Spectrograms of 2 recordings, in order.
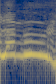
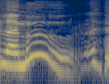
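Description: First: "l'amour" sung high and loud, falling away; swooning l'amour. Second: "l'amour" drawn out high, lilting upward; rising l'amour. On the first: Duchess sighs "l'amour" high, falling. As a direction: let "l'amour" sigh downward. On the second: Duchess repeats "l'amour", lilting up. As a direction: let "l'amour" lift like a question of delight. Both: A narrator's reading.

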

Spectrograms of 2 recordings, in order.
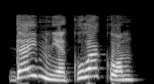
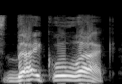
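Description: First: High, slow alien voice; Rocky asking for a fist bump his own way; Rocky's garbled phrase. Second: Дай кулак! said slow and emphatic; laughing correction of the alien's phrase. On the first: Acted. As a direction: proudly get the phrase wrong. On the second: Shown as a demonstration. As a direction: spell out Дай кулак! as a teacher. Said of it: "Надо говорить".

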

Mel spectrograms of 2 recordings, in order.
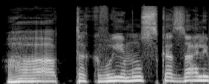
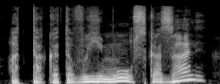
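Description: First: Very high, slow, indignant outburst; sudden revolt, pitched high throughout; rebellious exclamation. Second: High rising question, taken aback; shocked, pitch climbing to the end; gasped realisation. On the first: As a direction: draw out the opening, then challenge. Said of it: "воскликнула Мария, внезапно взбунтовавшись". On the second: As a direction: gasp it as the truth sinks in. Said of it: "ахнула Мария". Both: A narrator's reading.

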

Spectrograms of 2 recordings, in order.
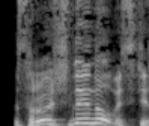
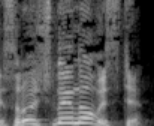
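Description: First: High, breathless urgent call; urgent announcement. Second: Even higher, frantic second call; more urgent call. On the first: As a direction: burst in shouting news. Man bursts in with news. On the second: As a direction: push harder on the repeat. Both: Acted.

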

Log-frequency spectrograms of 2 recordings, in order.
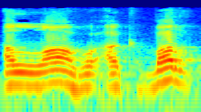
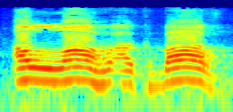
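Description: First: الله أكبر with a short, crisp glottal stop on الله and no lengthening; الله أكبر with a clipped opening hamza, the correct way; clean cut hamza. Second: الله أكبر slow, with the opening hamza of الله lengthened; الله أكبر with a stretched, questioning first vowel; wrong drawn-out takbir. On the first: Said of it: "يجب أن القطع". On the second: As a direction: drag out the start of الله like a question. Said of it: "هذا يصبح استفهام". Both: Shown as a demonstration.

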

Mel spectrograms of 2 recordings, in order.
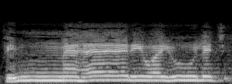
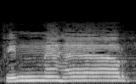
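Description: First: Slow chanted النهار ويولج, joined with thin "ri"; light linked r. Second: Slow chanted النهار, stopping on a thick r; heavy final r. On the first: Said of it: "عند الوصل مكسورة". (ترقيق راء النهار عند الوصل) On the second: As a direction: recite النهار with light h, heavy closing r. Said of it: "أفخمها". (تفخيم راء النهار عند الوقف) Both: Shown as a demonstration.

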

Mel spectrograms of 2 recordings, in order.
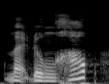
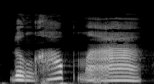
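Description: First: Put-on little boy begging through tears; mild childlike sob; child whimpering. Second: Slow, drawn-out tearful plea; a little boy sobbing to his mother; little son crying, words dragged out; child crying. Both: A narrator's reading. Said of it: "mếu máo khóc".

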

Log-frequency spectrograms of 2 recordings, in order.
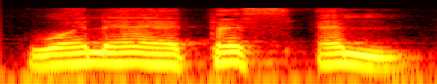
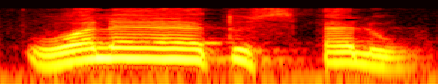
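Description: First: "ولا تسأل" as "wa lā tas'al", fatha on ت, silent-ended ل; Warsh vowelling. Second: Said in the usual way. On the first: Shown as a demonstration. Teacher showing Warsh's prohibition reading, "ولا تسأل" said tas'al. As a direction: open the ت and stop dead on the ل in "ولا تسأل". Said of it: "بفتح التاء وجزم اللام". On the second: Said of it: "قرأ ورش كلمة".

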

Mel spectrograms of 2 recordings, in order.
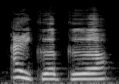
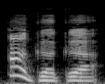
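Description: First: 爱哥哥 drawn out slowly, mocking the lisp of 二哥哥. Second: Said in the usual way. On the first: Daiyu mocks Xiangyun's lisp, slow teasing 爱哥哥. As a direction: imitate a lisper saying 爱哥哥. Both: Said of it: "偏是咬舌子".

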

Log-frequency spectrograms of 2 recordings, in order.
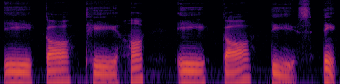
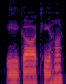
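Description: First: E ga ti ha said very slowly, each syllable drawn out; slow demo. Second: Said in the usual way. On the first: Shown as a demonstration. Teacher slowing the word down for beginners. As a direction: stretch E ga ti ha for learners. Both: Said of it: "pronounced like this".

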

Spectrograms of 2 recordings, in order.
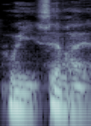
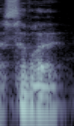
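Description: First: Said in the usual way. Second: "c'est vrai" dropped much softer, giving in; soft defeated echo of "c'est vrai"; quieter, resigned repeat. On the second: A narrator's reading. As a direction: let the second "c'est vrai" fall away softly.

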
